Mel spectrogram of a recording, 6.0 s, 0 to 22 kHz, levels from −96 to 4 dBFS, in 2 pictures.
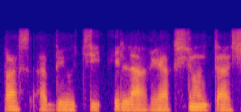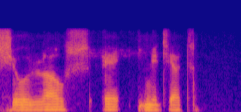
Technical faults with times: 0.00-6.03 AMR wideband (HD Voice) codec

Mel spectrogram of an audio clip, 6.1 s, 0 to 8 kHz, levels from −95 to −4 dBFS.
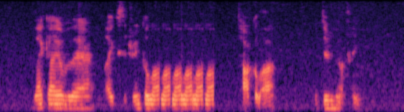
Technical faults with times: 0.00-6.06 noise suppressor artifacts
1.36-1.60 speech cut by the noise suppressor
1.86-2.17 speech cut by the noise suppressor

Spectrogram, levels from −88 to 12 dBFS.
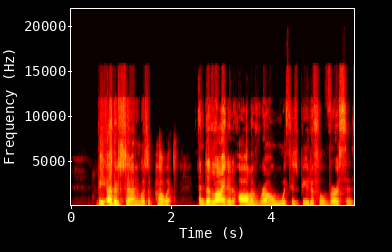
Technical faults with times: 0.54-2.31 call bitrate drop

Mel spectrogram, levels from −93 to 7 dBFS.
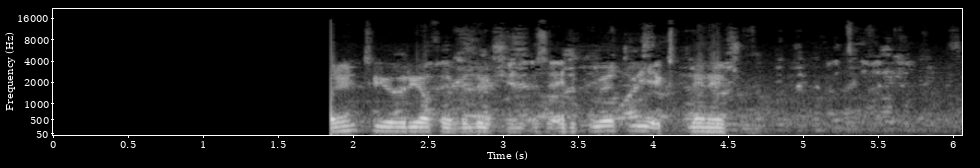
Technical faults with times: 0.00-1.85 cut-off start

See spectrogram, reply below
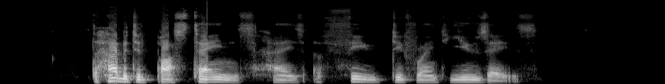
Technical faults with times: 1.09-1.27 microphone overload
1.61-1.69 microphone overload
1.99-2.07 microphone overload
2.07 microphone volume stepped down

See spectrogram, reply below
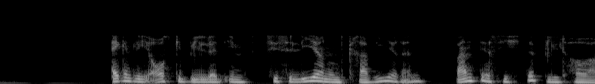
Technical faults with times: none

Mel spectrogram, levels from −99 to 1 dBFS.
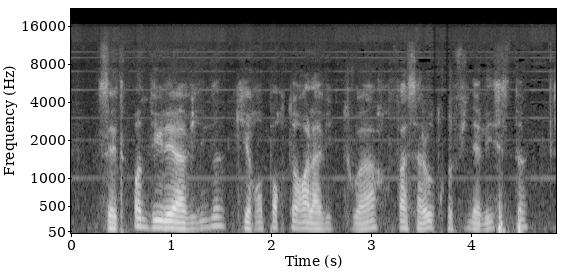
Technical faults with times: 0.00-4.85 USB whine
2.75-2.85 lost packet rebuilt from error correction
3.61-3.78 short concealed packet loss
3.66-3.80 lost packet rebuilt from error correction

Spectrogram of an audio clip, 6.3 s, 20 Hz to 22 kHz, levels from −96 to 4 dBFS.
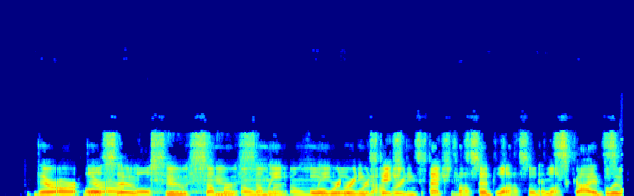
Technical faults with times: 0.00-6.35 doubled audio track
0.00-6.35 MP3 compression
3.39 damaged data in a compressed stream
6.18-6.23 damaged data in a compressed stream

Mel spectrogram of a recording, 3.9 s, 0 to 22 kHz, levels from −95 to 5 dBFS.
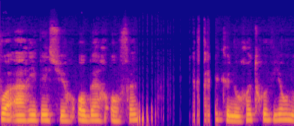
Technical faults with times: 1.83-2.89 Bluetooth dropout

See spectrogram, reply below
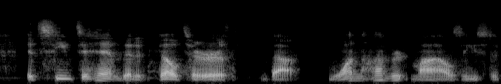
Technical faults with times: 0.86-5.01 de-emphasis applied wrongly

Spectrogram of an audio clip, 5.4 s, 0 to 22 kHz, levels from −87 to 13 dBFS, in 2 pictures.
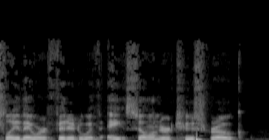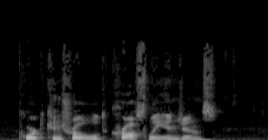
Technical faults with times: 1.97-2.04 phantom power thump

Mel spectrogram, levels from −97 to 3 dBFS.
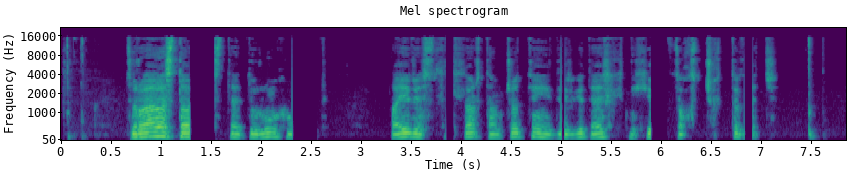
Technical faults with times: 1.28-1.54 block of digital silence
2.30-2.56 block of digital silence
3.84-3.93 block of digital silence
4.99-5.03 block of digital silence
5.89-6.06 block of digital silence
6.83-6.91 block of digital silence

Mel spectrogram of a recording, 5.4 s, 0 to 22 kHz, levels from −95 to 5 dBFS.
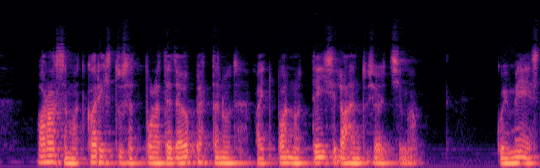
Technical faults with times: none

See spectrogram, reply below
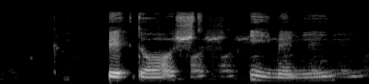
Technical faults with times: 1.91-3.70 feedback echo between two devices

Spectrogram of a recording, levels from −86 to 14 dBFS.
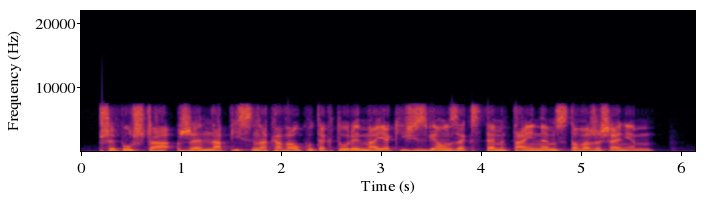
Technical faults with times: none

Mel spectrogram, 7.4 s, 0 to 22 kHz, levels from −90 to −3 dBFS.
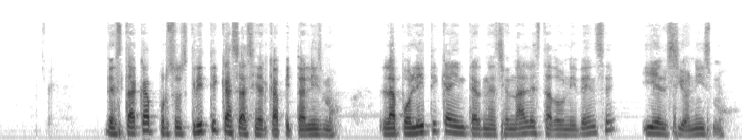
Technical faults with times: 1.98-3.01 microphone overload
3.89-3.94 microphone overload
4.23 microphone volume stepped down

